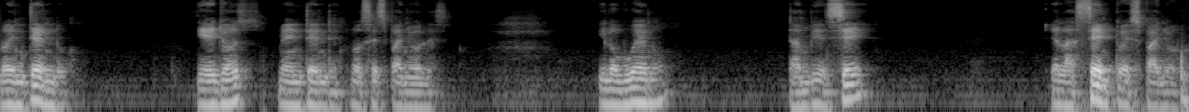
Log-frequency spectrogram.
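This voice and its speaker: In a Senegalese accent, a man with a very deep, low pitch and a dark, mellow tone speaks very slowly and somewhat breathily, his intonation fairly even and his pauses long and frequent. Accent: West African (Senegalese) accent in Spanish. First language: Pular (Fulfulde) (speaking Spanish). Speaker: social media creator. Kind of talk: casual vlog monologue.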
